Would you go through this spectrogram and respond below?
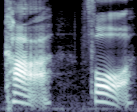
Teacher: people in the lower class are going to drop or omit the R.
